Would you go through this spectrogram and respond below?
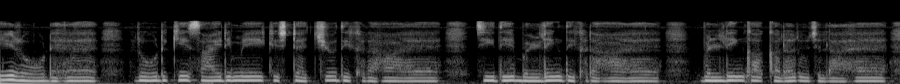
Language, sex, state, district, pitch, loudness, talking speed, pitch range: Hindi, female, Bihar, Lakhisarai, 165 Hz, -24 LUFS, 155 wpm, 155-180 Hz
